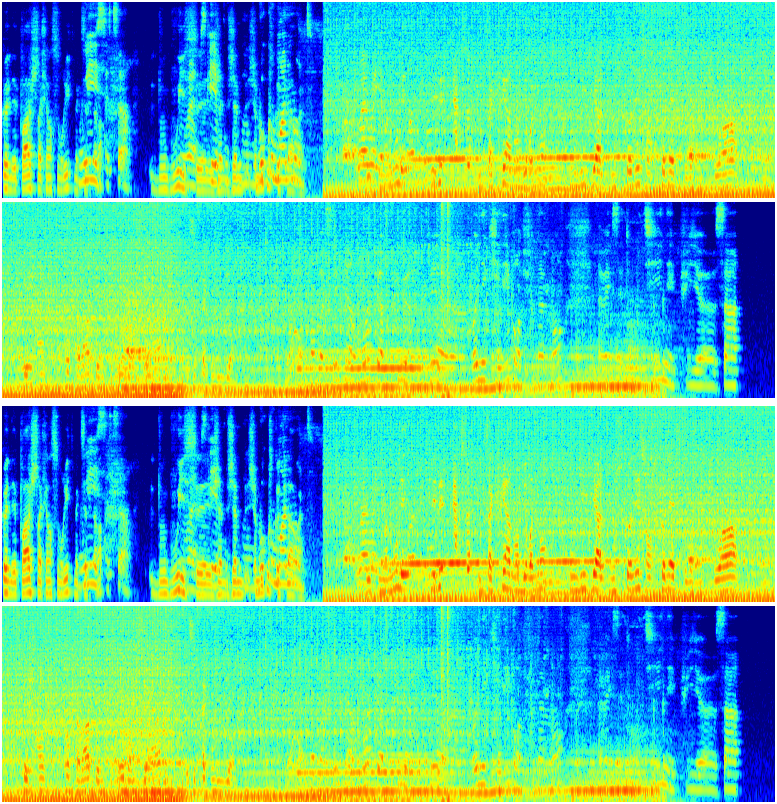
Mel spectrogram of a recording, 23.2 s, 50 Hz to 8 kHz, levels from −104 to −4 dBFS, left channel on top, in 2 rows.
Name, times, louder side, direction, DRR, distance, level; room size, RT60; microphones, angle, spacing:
voice 1, 0.0-1.7 2.2-3.9 4.2-4.5 5.3-6.1 6.4-15.1, right 4 dB, 75° right, 0.5 m, -31 dB
voice 2, 1.1-1.9 2.7-4.5 5.3-6.8 11.8-12.1 15.8-22.6, left 2 dB, 75° left, 1.6 m, -37 dB
Bark / Bird vocalization bird call bird song, 4.4-22.0, left 3 dB, 50° left, 1.9 m, -44 dB
sound 1, 4.8-19.8 20.4-21.6, equal, 15° right, 0.5 m, -30 dB
sound 2, 5.5-21.5, right 1 dB, 25° left, 1.4 m, -30 dB
5.2 x 2.2 x 2.7 m
head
